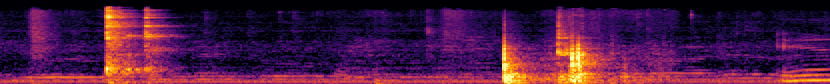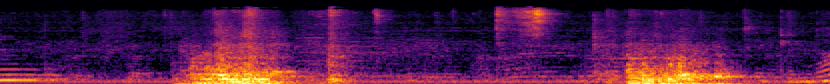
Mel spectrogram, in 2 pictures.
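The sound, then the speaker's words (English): Crockery and cutlery clatter as a small bowl is taken out in a home kitchen: a few separate bursts of bright clinks and knocks, with quieter handling noise between them. “So I'm gonna take a little bowl.”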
